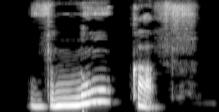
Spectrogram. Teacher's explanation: Внук, внуков. Here о is unstressed, so we reduce it.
